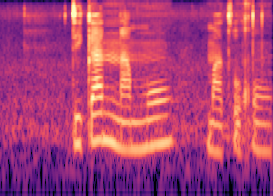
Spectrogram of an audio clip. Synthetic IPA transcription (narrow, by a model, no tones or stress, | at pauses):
dikan̩namo | mat͡ɬʊχoːŋ̩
